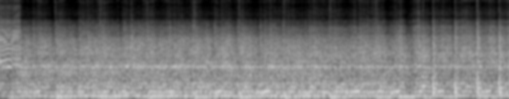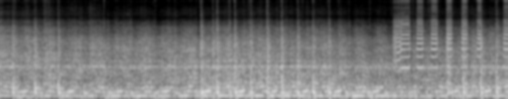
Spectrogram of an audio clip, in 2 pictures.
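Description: Loud festival procession music: a steady low drone with rapid drum strokes that get busier and louder about halfway through.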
